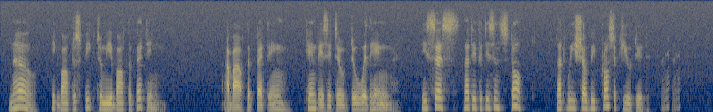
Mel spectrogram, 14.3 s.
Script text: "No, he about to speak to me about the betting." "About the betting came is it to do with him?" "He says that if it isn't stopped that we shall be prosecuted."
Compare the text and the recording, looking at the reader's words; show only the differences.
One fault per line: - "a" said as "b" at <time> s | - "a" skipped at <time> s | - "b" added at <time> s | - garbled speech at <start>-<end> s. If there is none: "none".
none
